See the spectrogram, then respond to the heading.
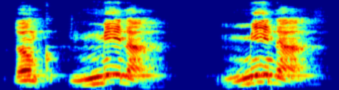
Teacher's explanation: il ne faudrait pas tirer le mi hein, parce qu'il n'y a pas de voyelle longue ici.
